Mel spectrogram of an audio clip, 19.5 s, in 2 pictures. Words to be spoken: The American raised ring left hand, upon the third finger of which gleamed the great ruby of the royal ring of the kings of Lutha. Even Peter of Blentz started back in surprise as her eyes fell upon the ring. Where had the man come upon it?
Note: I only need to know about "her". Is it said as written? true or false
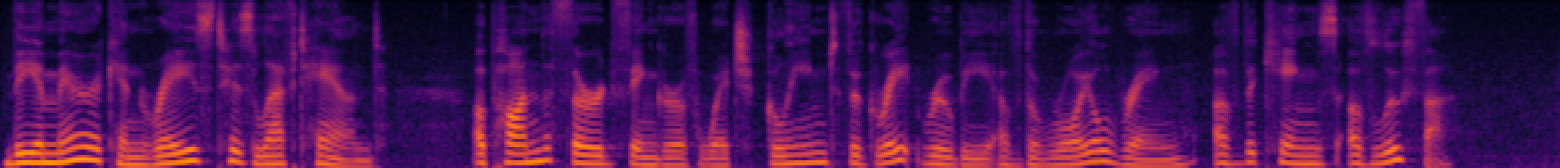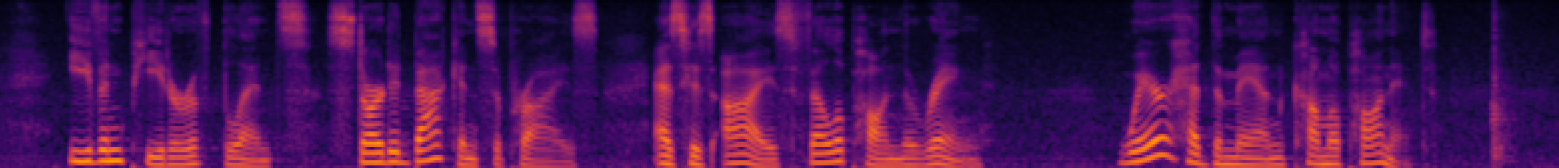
false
